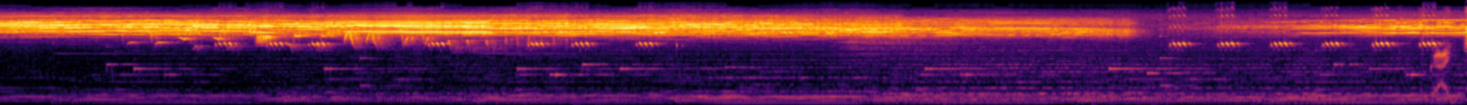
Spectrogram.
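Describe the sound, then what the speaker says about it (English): Ambient bird calls in the video game Nancy Drew: Ghost Dogs of Moon Lake: clear repeated chirps and tweets ring over a dense, continuous bed of cricket trilling, loud and steady throughout. "But I gotta figure out where this bird is."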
